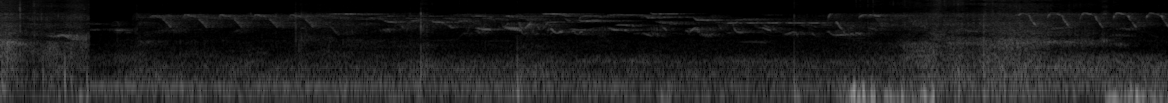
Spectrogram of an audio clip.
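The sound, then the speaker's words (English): Birdsong at dawn by a river, with water birds on a nearby lake: many quick, high chirps and warbles run through the whole stretch over a steady outdoor hiss. “I'm hoping you can hear some of that bird song in the background. I can hear a cuckoo as well as all the water birds that are on the nearby lake.”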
